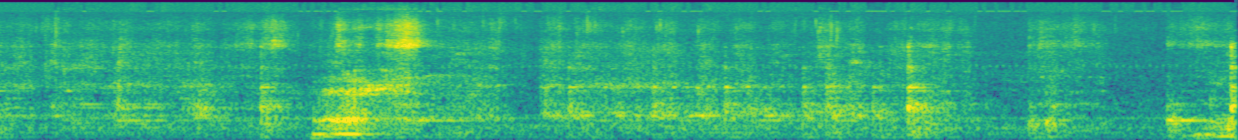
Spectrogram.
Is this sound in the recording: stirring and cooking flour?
yes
